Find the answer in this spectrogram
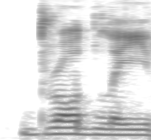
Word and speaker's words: broadly: It's like, it seems very much not conducive to actually finding out anything, really, because broadly is pronounced broadly like rod, not broad like road.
